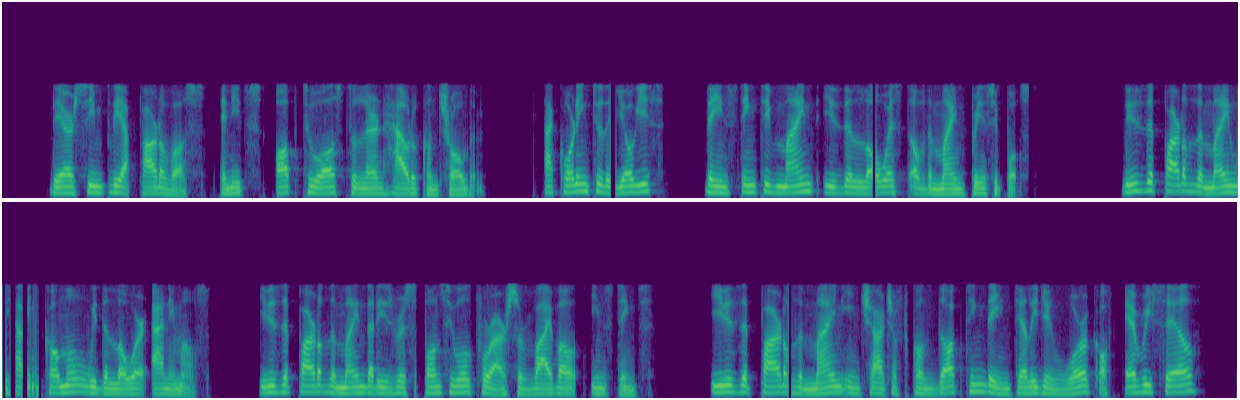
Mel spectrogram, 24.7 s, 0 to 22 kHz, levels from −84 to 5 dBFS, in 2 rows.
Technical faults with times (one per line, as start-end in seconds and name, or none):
6.08-6.14 packet loss filled with silence
8.70-8.74 packet loss filled with silence
10.26-10.32 packet loss filled with silence
12.36-12.76 packet loss filled with silence
20.22-20.26 packet loss filled with silence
